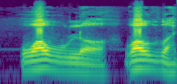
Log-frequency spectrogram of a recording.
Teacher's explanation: lafad Allah yang sebelumnya baris di atas seakan-akan ada w-nya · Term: tebal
